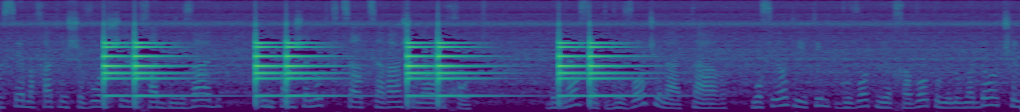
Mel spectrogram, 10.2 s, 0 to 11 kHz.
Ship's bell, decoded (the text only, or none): 8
